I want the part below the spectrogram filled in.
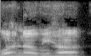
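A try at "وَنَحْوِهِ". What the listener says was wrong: Mana ha? Mana ha ini? Ini bukan ha, nggak ada alifnya. Ah, wa nahwihi jadi.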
